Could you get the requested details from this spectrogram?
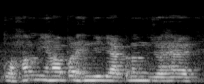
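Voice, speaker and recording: High-voiced male teacher in an echoey room. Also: little pitch movement, moderate pace, darkish tone. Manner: repetitive, drills terms aloud. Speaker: Hindi grammar teacher. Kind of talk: classroom lesson to children. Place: noisy room. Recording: echoey room, distant mic, faint noise.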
